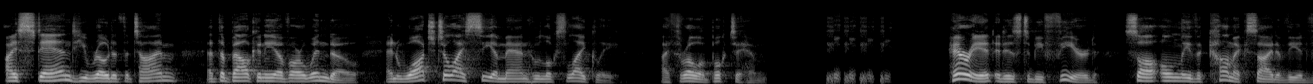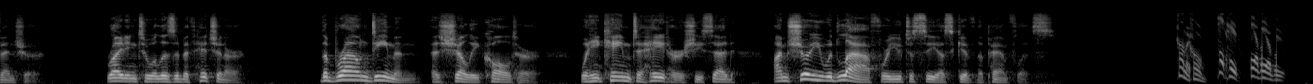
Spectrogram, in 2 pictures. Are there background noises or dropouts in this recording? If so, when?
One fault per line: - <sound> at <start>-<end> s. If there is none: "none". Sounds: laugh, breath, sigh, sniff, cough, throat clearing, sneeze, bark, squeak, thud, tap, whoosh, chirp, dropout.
- laugh at 8.3-8.9 s
- chirp at 24.9-26.0 s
